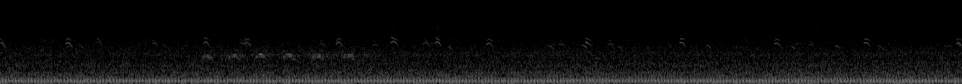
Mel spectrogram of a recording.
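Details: Baby American robins recorded in Georgia give quick bursts of thin, high chirps, with a brief run of softer, lower whistled notes early on, all against a constant droning hum.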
